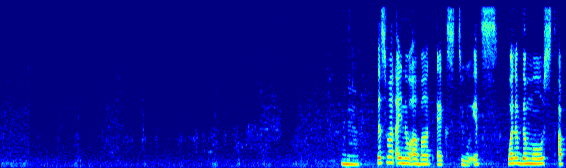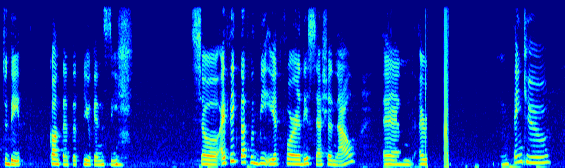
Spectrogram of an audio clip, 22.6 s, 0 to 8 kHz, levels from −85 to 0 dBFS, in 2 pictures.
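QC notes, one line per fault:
19.82–20.27 s, cable pulled and plugged in: a pop as the live lead comes out, about 0.4 s of near silence, then a 60 ms burst of 50 Hz mains buzz while only the tip touches, and a second pop as sound returns. Unlike a dropout, the hum burst and paired pops mark physical contact.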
